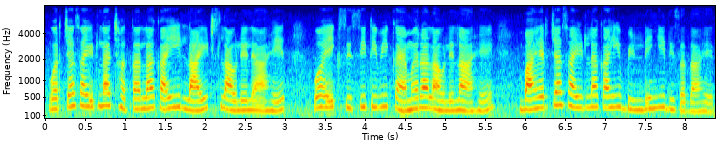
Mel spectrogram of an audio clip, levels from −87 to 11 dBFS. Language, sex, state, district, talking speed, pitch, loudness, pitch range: Marathi, male, Maharashtra, Mumbai Suburban, 155 wpm, 230 Hz, -18 LUFS, 200-255 Hz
